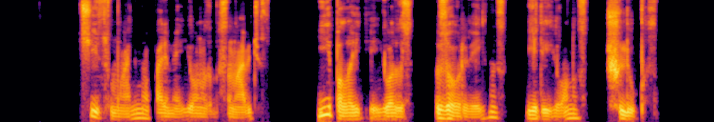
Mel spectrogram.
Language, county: Lithuanian, Vilnius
